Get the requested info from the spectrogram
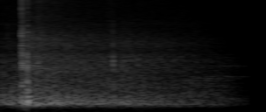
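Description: A single short knock about a fifth of a second in, followed by faint room noise that fades out.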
